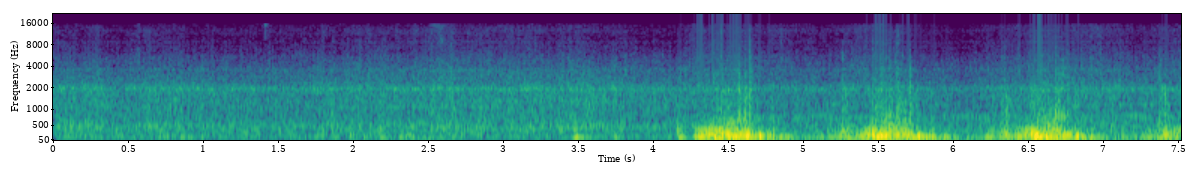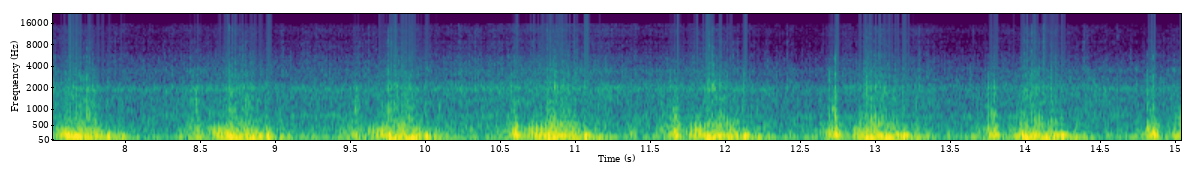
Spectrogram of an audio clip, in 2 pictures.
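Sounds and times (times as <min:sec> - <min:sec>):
rain hissing: 0:00.0 - 0:15.0
low rumbling thumps: 0:04.2 - 0:15.0.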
